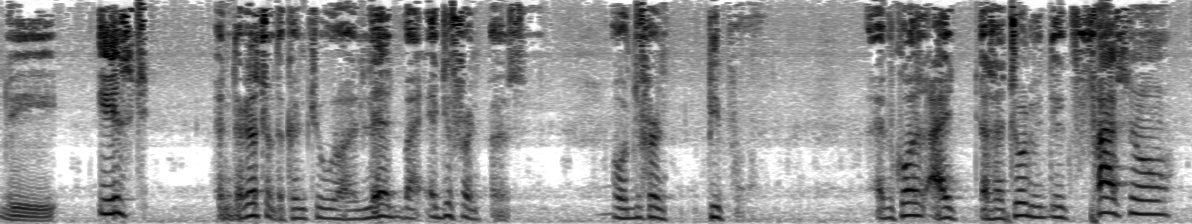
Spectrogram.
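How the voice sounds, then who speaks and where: Speech in a northern Nigerian accent comes with long, frequent pauses. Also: fairly slow pace. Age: 80s+. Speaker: elder statesman. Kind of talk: interview. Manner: halting.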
